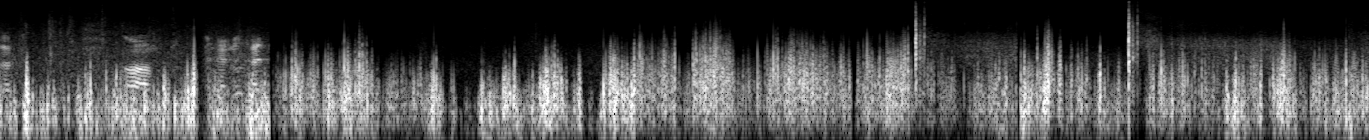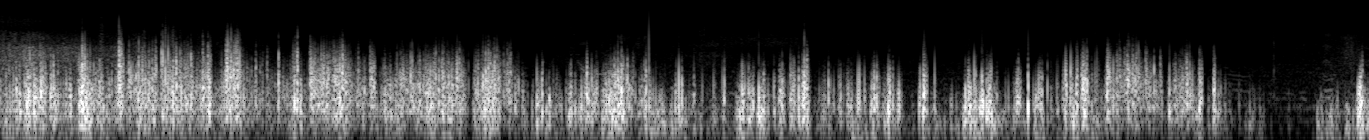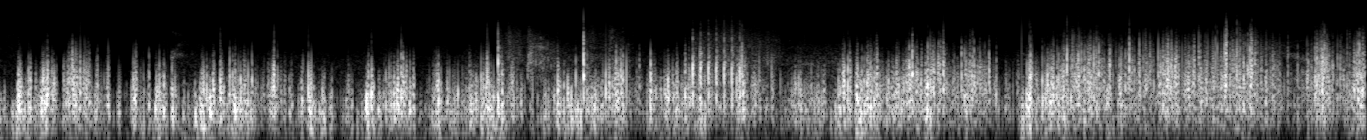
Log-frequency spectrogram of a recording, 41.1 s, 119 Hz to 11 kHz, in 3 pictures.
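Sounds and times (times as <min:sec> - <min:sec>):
wind buffeting microphone: 0:00.0 - 0:41.0
sharp cracks: 0:06.9 - 0:17.2, 0:32.2 - 0:41.0.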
